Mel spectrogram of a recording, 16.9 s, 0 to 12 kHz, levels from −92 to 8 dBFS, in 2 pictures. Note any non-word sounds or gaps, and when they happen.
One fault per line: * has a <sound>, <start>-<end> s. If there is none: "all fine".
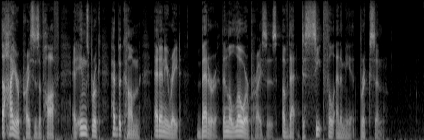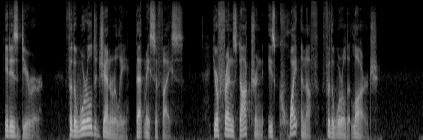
all fine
